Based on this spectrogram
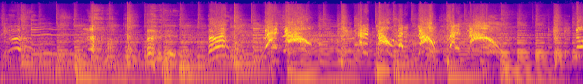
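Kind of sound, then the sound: grunting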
